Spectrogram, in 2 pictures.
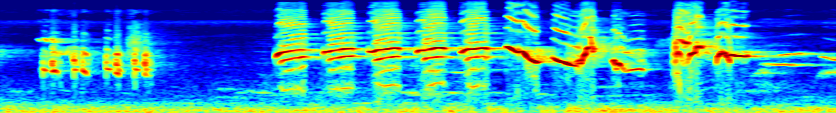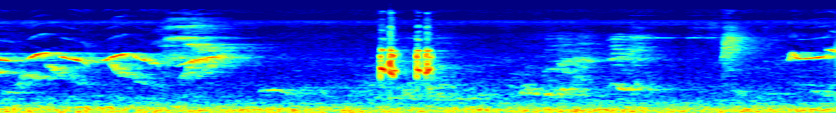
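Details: Oriental magpie-robin (kacer) song played to coax silent birds: scattered clicks, then a loud fast series of rhythmic trilled whistles and harsh notes, followed by softer wavering whistles and sparse chips.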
